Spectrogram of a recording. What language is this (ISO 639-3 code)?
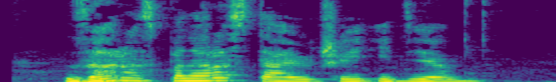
bel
